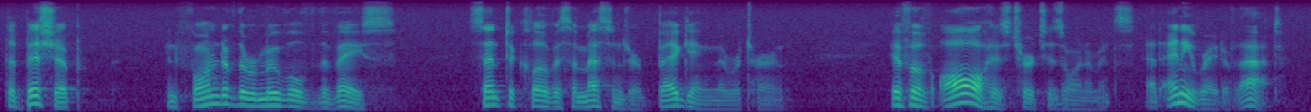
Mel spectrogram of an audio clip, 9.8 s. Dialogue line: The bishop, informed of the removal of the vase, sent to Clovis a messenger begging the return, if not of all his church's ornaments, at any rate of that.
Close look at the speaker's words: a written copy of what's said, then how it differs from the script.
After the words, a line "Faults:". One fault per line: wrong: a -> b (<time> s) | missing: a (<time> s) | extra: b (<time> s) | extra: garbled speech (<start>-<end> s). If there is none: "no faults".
The bishop, informed of the removal of the vase, sent to Clovis a messenger begging the return, if of all his church's ornaments, at any rate of that.
Faults:
missing: not (6.8 s)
